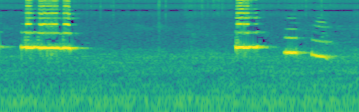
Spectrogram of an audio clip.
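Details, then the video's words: Cockatiel imitating the Totoro melody: one sustained clear whistle, a pause, then three notes stepping downward, over a low steady background rumble. "Cockatiel sings my neighbor totoro"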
